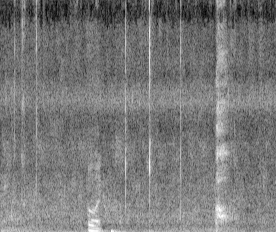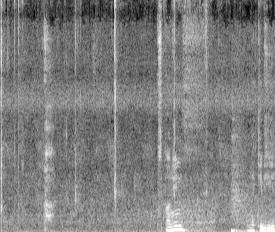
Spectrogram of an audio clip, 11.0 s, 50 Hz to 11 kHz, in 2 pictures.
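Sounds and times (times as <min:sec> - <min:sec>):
faint clicks of metal parts: 0:00.0 - 0:01.0, 0:05.4 - 0:06.1, 0:06.7 - 0:08.0, 0:08.7 - 0:09.9.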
